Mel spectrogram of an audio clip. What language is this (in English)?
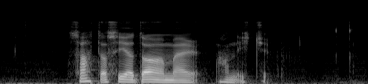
Faroese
